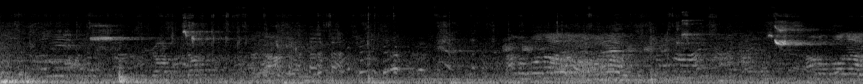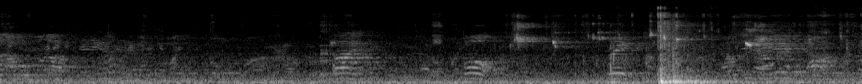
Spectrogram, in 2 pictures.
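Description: Sneakers squeak on the hard floor.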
